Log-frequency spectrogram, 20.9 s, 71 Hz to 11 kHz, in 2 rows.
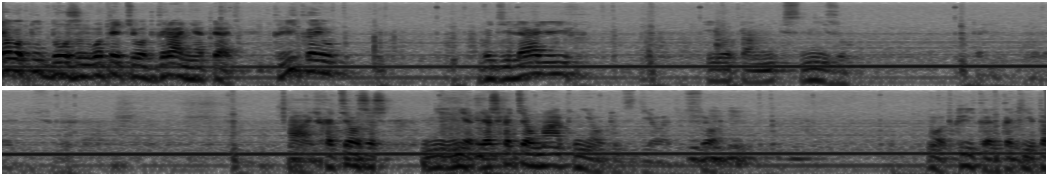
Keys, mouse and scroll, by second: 0.6 super+right click, 2.2-4.0 super+right drag, 4.0-6.6 super+middle drag, 6.2-8.0 right drag, 8.0-9.4 middle drag, 9.9-18.2 middle drag, 18.2-20.8 right drag, 20.0 middle click.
